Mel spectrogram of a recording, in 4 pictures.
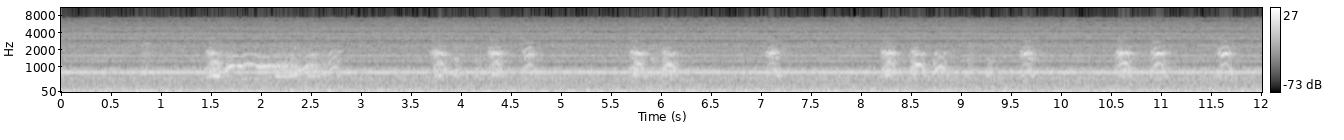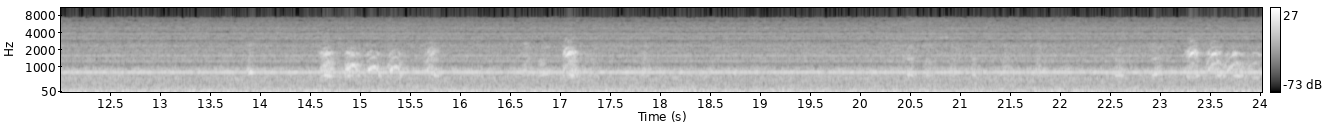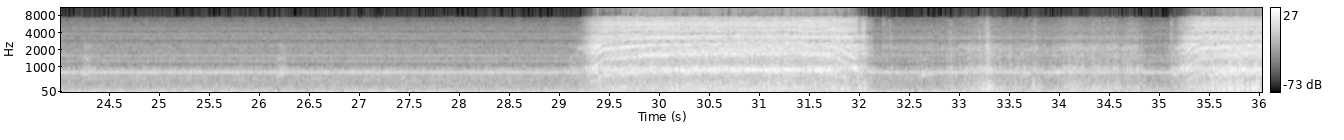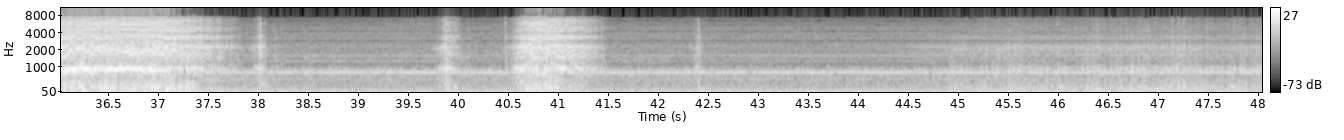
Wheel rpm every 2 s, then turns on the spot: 0, 0, 0, 0, 0, 0, 0, 0, 0, 0, 0, 0, 0, 0, 40, 210, 30, 50, 150, 0, 30, 0, 0, 20.
32-34 46-48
